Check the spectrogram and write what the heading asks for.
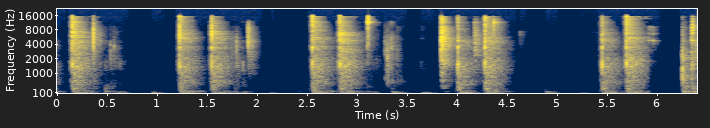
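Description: Mallet striking a wood chisel in quick, uneven blows, about two to three a second in small groups, each a sharp knock as the chisel chops waste wood out of a guitar body's control cavity.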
